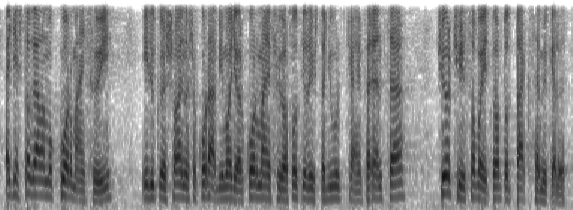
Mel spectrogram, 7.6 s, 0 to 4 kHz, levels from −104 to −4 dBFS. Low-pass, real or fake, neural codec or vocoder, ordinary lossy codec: 3.6 kHz; real; none; none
